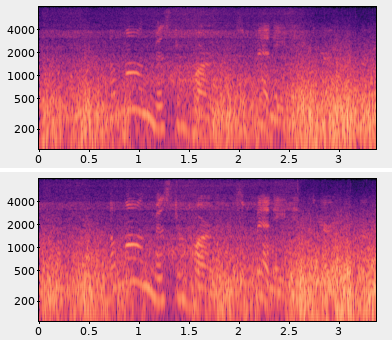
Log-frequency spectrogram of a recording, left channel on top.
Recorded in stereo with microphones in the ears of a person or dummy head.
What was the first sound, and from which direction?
A woman speaking, 10° right (ahead or behind).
